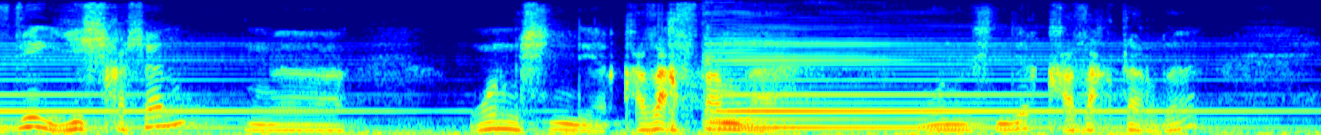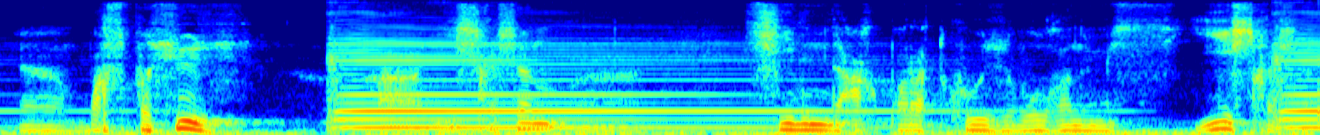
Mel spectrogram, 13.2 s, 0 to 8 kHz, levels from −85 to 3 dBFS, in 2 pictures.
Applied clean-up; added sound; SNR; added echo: none; Bowed string instrument; 4 dB; none.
